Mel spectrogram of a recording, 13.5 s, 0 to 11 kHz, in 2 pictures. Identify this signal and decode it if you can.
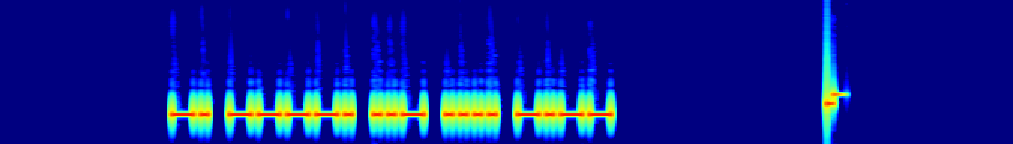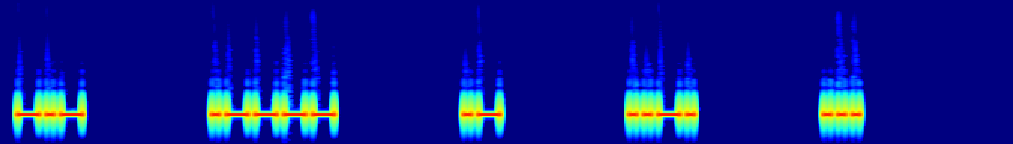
Morse code, heard as a keyed tone, about 25 wpm, spaced as for 13 wpm, 700 Hz. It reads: N9UHY K1AFS
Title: USA Call Signs - 5 Characters - 6x Character Spacing - 25wpm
